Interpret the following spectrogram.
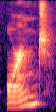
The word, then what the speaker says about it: orange: It's stressed on that first syllable, orange. And so I would say this sound, the schwa in the middle, orange, is a little bit optional.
